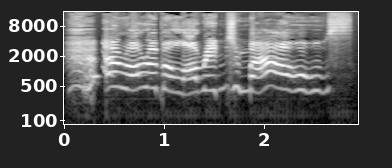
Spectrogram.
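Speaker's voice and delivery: high, loud, drawn-out wail; hammed-up screaming aunt; horrified scream. A narrator's reading. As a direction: shriek each word slowly in horror. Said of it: "she screamed".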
